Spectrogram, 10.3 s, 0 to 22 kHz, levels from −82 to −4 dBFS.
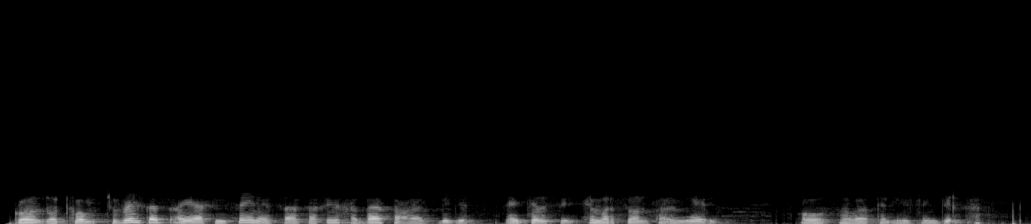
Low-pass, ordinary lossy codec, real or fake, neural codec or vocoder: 3.6 kHz; none; fake; codec, 44.1 kHz, 2.6 kbps, SNAC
